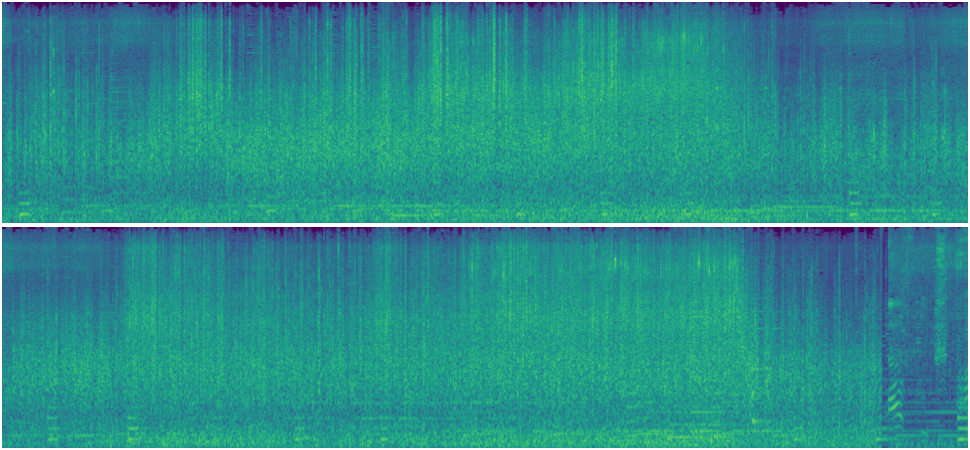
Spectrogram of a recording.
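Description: Wind rushes past a moving vehicle.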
